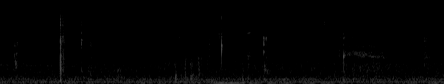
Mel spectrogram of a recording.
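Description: Near silence, with a few faint mouth clicks and swallowing as soda is sipped from a bottle.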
